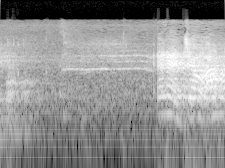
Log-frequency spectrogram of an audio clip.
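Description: A man's voice preaching over a microphone: a pause of about a second and a half, with a faint steady tone, before he resumes speaking near the end.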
